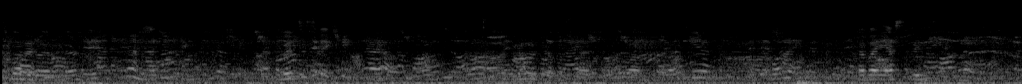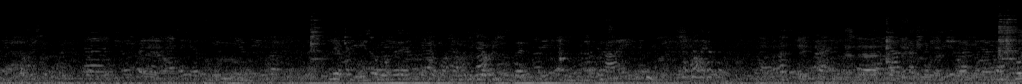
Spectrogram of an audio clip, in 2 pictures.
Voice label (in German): menschen reden cafe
